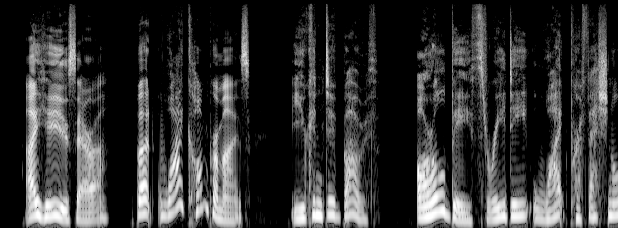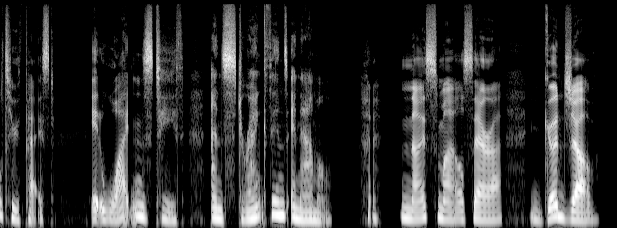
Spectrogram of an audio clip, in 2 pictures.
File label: english australian medical narration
